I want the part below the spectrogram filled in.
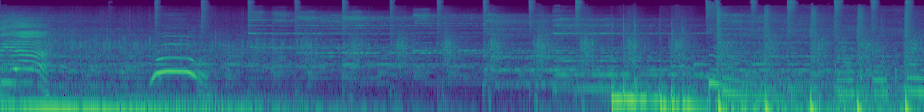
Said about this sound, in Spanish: Y vamos a terminar una vez más celebrando, pero quiero oír ese aplauso y quiero verlo saltar.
